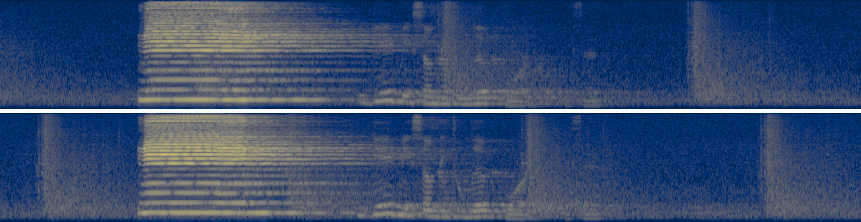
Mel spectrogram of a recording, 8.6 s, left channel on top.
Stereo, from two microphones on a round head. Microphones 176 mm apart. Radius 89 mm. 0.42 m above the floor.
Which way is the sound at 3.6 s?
60° right (ahead or behind).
